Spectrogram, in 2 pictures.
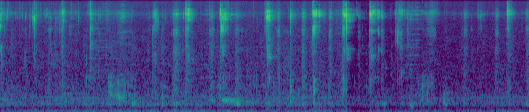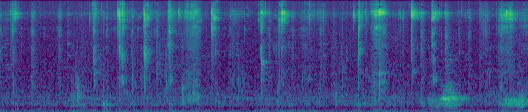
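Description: A man chews and smacks his lips loudly, close to a microphone.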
